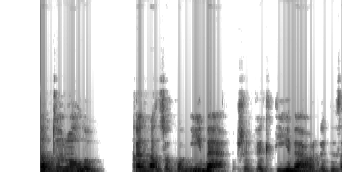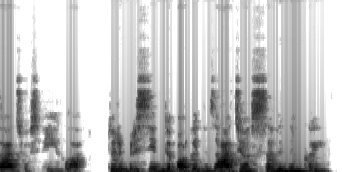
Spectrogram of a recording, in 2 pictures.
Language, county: Lithuanian, Šiauliai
